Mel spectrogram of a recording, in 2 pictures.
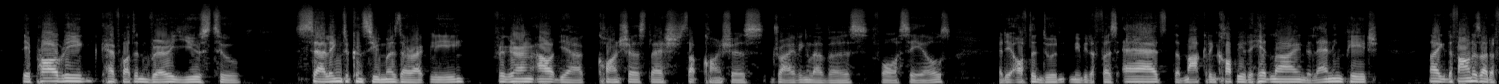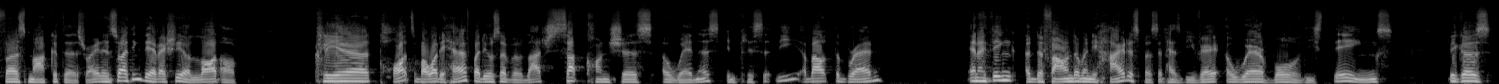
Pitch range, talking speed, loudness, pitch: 110-135 Hz, 190 wpm, -25 LUFS, 120 Hz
